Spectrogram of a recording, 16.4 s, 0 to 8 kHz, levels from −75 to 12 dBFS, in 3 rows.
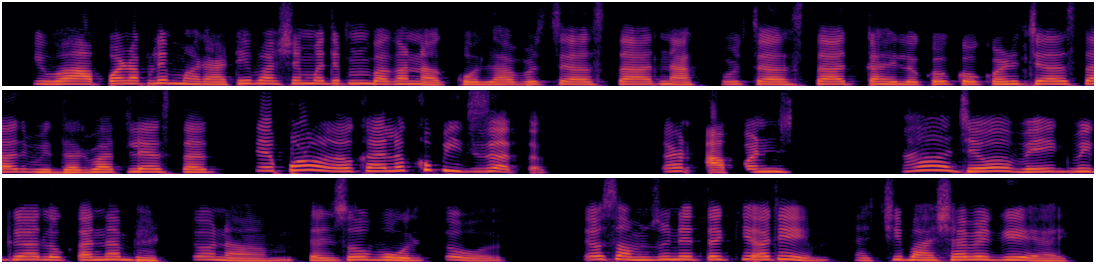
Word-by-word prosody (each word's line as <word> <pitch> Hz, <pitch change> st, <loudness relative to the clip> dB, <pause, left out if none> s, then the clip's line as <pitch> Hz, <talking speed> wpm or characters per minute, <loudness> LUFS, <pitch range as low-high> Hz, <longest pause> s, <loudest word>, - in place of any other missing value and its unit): किंवा 245 Hz, 0 st, +2 dB
आपण 265 Hz, +3 st, +2 dB
आपले 275 Hz, +3 st, +1 dB
मराठी 240 Hz, -1 st, +1 dB
भाषेमध्ये 275 Hz, 0 st, 0 dB
पण 275 Hz, 0 st, 0 dB
बघा 250 Hz, -1 st, +2 dB
ना. 210 Hz, -5 st, +2 dB
कोल्हापूरचे 220 Hz, +1 st, 0 dB
असतात, 225 Hz, +1 st, 0 dB
नागपूरचे 225 Hz, +2 st, -2 dB
असतात, 235 Hz, +2 st, +1 dB
काही 225 Hz, -2 st, +2 dB
लोकं 220 Hz, +2 st, 0 dB
कोकणचे 235 Hz, +2 st, +1 dB
असतात, 255 Hz, +1 st, +1 dB
विदर्भातले 230 Hz, +4 st, +1 dB
असतात, 240 Hz, -2 st, 0 dB, 0.2 s
ते 345 Hz, -, -1 dB
पण 410 Hz, +1 st, +5 dB
ओळखायला 315 Hz, +3 st, +1 dB
खूप 425 Hz, -4 st, +2 dB
ईझी 290 Hz, -5 st, -1 dB
जातं. 285 Hz, -4 st, -1 dB, 0.6 s
कारण 315 Hz, +1 st, -2 dB, 0.2 s
आपण 265 Hz, +5 st, -1 dB, 0.7 s
हां. 390 Hz, +2 st, +2 dB
जेव्हा 305 Hz, +3 st, +3 dB
वेगवेगळ्या 275 Hz, +2 st, 0 dB
लोकांना 255 Hz, +1 st, +1 dB
भेटतो 250 Hz, +4 st, -2 dB
ना 200 Hz, -6 st, -1 dB, 0.2 s
त्यांचं 260 Hz, +5 st, 0 dB
बोलतो 220 Hz, -2 st, 0 dB, 0.5 s
तेव्हा 295 Hz, +1 st, 0 dB
समजून 280 Hz, -2 st, +1 dB
येतं, 285 Hz, 0 st, +1 dB
की 305 Hz, -, -1 dB
अरे 285 Hz, -2 st, +3 dB
ह्याची 215 Hz, +4 st, -7 dB
भाषा 250 Hz, +1 st, +2 dB
वेगळी 260 Hz, -2 st, +2 dB
आहे. 180 Hz, -2 st, -2 dB
250 Hz, 160 wpm, -23 LUFS, 225-280 Hz, 0.7 s, पण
